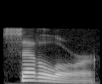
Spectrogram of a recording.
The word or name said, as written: settlor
